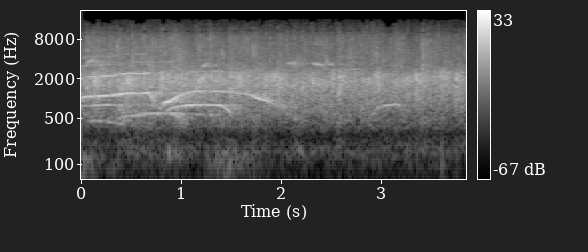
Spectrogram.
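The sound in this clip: An audience applauds to welcome a guest speaker at a gathering that turns to prayer: dense, steady clapping from a crowd, loud throughout and easing slightly after the first couple of seconds.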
